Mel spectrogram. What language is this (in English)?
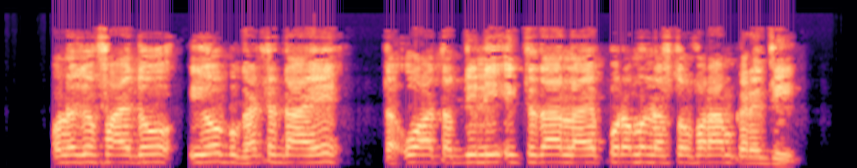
Sindhi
